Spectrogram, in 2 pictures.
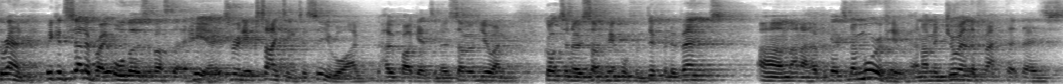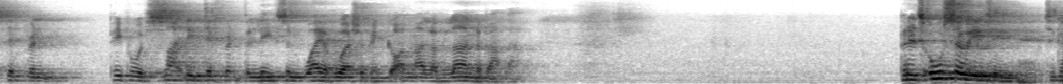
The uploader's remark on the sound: Talk for the ecumenical worship and concert 'Better Together' at Harlington Baptist Church on 27th June 2015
